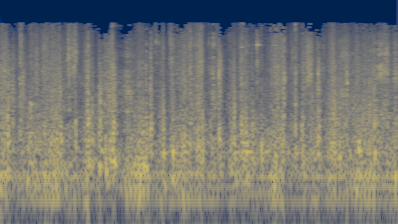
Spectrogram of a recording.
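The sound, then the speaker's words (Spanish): Train carriage rolling on rails as passengers board and settle into a compartment: a dense, steady rumble with constant rattling and clatter, with no talk. “Vicky y Ramón suben a un vagón y buscan su compartimento. Colocan el equipaje en las baldas sobre los asientos.”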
